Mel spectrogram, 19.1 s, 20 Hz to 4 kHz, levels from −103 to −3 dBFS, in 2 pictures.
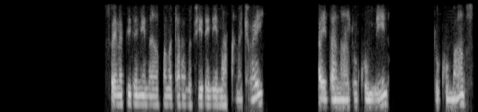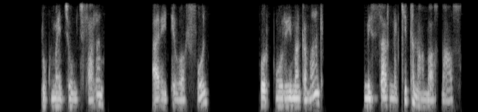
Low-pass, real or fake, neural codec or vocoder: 3.6 kHz; fake; codec, 24 kHz, 3 kbps, HILCodec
